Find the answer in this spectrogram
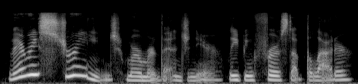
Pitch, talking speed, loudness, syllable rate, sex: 240 Hz, 165 wpm, -19 LUFS, 5.4 syllables/s, female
